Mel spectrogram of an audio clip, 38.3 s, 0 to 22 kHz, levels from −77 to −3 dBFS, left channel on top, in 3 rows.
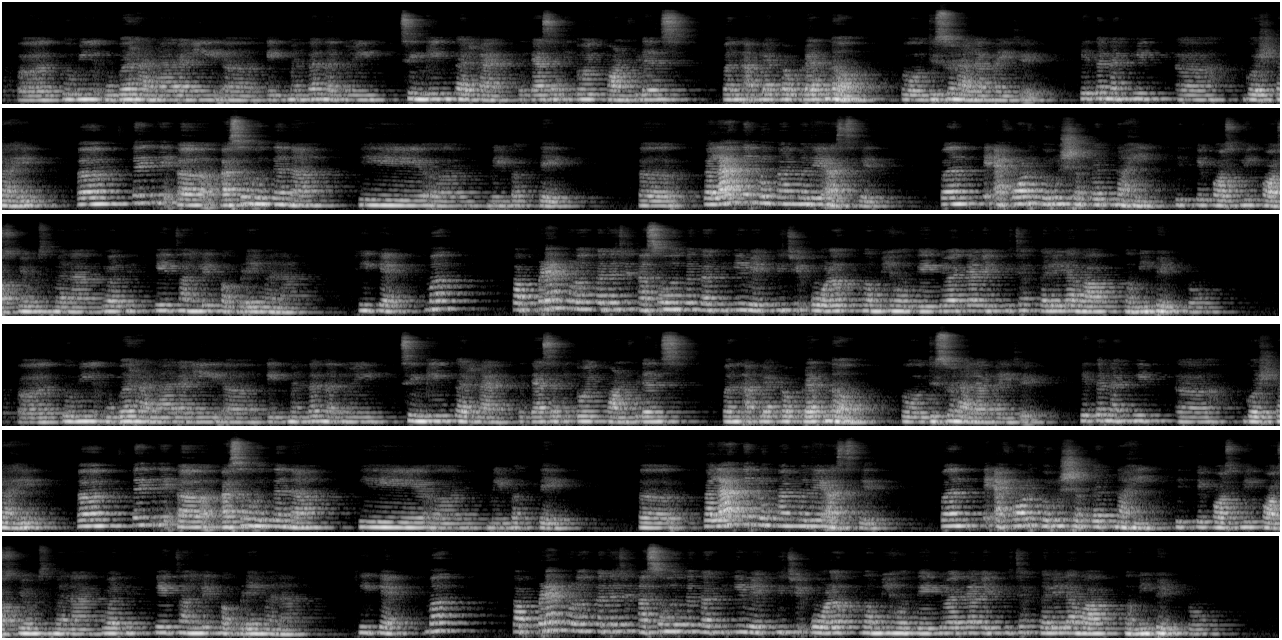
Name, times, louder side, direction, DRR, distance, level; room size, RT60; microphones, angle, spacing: voice 1, 0.2-3.7 4.0-6.7 7.2-8.5 9.0-10.3 10.8-11.4 11.7-12.1 12.4-13.1 13.5-16.0 16.3-18.3 19.1-19.5 19.8-21.5 22.2-24.2 24.5-28.5 29.1-29.5 29.8-30.0 30.7-35.4 35.7-37.6, right 1 dB, 5° left, -10 dB, 0.5 m, -23 dB
2.7 x 2.1 x 2.2 m, 0.83 s
head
